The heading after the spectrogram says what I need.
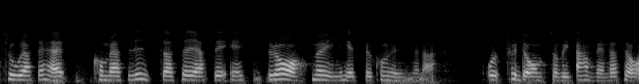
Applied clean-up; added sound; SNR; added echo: neural mask model RNNoise.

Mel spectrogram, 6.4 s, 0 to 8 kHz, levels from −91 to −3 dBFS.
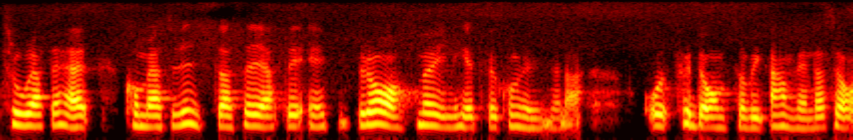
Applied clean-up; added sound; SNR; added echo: neural mask model Resemble Enhance denoiser.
